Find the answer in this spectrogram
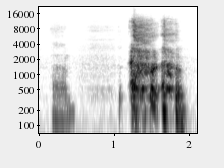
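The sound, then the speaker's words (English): Coughing from one person: a quieter rasp, then a few loud, harsh coughs in quick succession, heard alone without other sound. “coughing again, sorry”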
